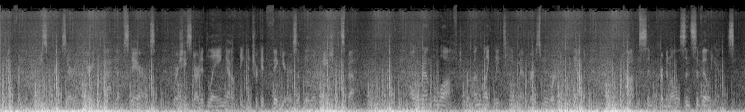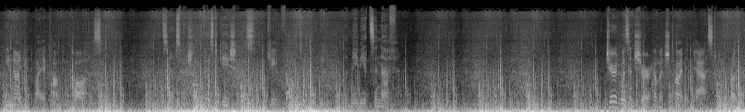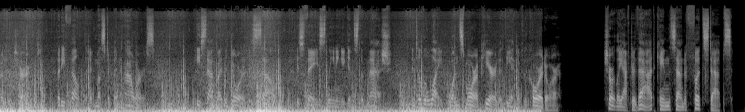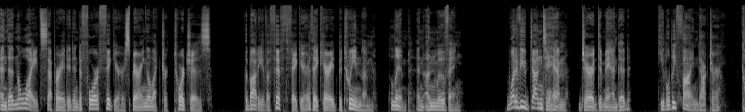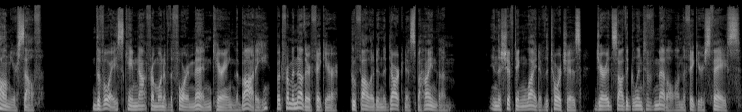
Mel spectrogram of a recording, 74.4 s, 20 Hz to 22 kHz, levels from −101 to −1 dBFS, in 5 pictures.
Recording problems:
wind noise on the microphone; heavy; until 41 s; 1 dB above the speech

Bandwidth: 18 kHz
